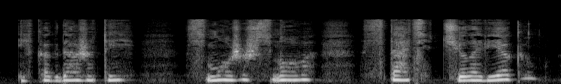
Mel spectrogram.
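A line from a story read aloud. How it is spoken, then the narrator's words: Trembling voice. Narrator (Russian): спросила дрожащим голосом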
